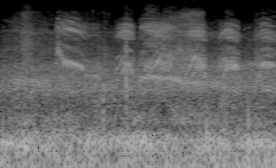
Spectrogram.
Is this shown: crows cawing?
yes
